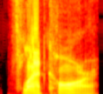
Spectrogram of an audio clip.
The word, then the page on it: flatcar: American English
